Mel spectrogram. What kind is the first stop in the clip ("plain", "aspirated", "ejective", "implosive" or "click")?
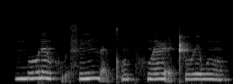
ejective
